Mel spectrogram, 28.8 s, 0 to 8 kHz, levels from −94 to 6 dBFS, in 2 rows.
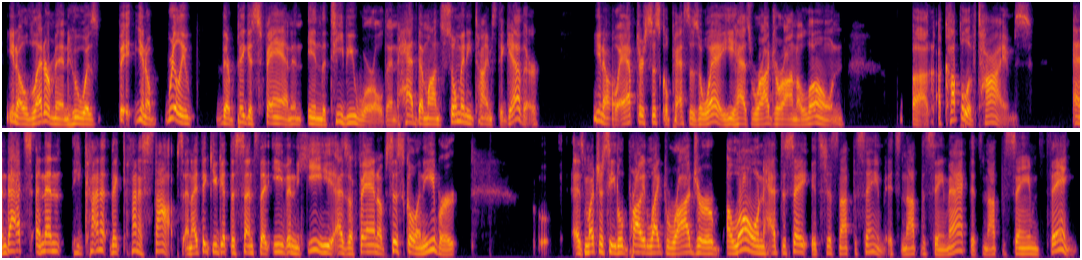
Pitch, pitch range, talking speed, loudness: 150 Hz, 130-170 Hz, 195 wpm, -21 LUFS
